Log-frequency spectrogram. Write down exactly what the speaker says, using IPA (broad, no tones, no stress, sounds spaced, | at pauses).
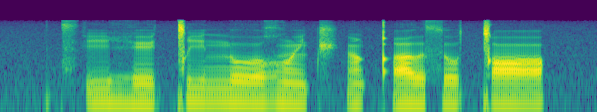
t͡sʼ i ɦ e ǀ i n o ʁʷ ẽ t͡ʃʼ ə̃ qʼ ɤ s o ǀ ɒ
